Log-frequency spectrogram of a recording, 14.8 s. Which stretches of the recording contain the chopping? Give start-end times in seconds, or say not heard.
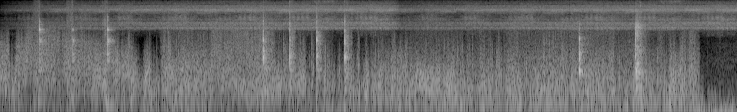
0.7-2.3, 5.2-7.0, 11.6-12.9.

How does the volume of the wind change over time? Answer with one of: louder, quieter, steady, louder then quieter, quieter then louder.
steady.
